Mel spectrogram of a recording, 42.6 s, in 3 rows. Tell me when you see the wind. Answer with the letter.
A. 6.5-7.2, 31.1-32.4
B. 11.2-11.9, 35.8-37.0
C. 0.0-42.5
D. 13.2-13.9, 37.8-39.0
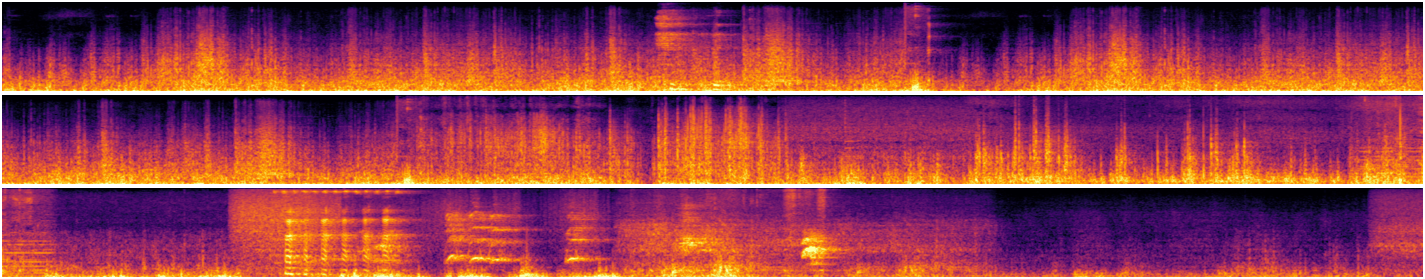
C.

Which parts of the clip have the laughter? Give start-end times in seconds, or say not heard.
6.5-7.2, 31.1-32.4.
